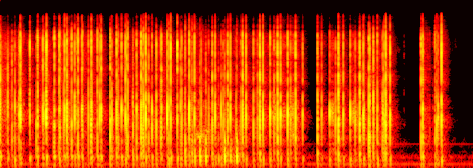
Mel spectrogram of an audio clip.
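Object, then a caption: Hardcover book with coated board cover. Fingernails rapidly scratch and tap the spine edge of a thick, solid blue-green hardcover book with a coated board cover, lying closed on a table. A fast, dense run of dry, bright clicks and scratchy rasps with almost no low end and no ring. The run stops just before five seconds, leaving a near-silent pause broken by a couple of final taps.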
